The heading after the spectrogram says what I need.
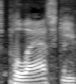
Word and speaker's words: Pulaski: Heck, no, it's Pulaski pronunciation.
